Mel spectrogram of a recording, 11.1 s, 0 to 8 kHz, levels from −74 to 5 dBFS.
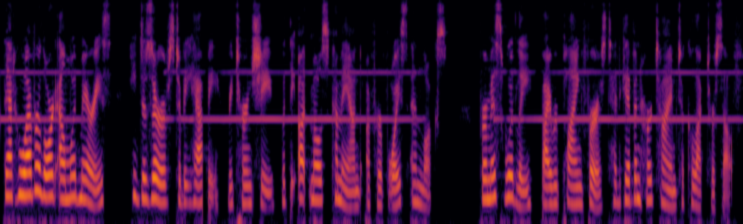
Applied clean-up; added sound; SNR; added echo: none; Wind instrument, woodwind instrument; 17 dB; none.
